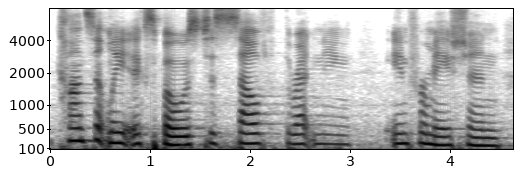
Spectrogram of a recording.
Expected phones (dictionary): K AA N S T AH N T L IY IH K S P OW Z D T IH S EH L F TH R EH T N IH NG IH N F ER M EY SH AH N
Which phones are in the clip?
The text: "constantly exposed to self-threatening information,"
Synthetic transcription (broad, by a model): K AA N S T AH N T L IY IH K S P OW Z T IH S EH L F TH R EH T N IH NG IH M F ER M EY SH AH N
